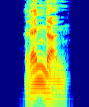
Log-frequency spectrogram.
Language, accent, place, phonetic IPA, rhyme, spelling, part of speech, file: German, Germany, Berlin, [ˈʁɛndɐn], -ɛndɐn, Rändern, noun, De-Rändern.ogg
- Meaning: dative plural of Rand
